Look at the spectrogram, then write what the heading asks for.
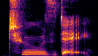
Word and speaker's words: Tuesday: The T does not sound like ch, it sounds like t. For example, in the word Tuesday, Tuesday.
